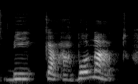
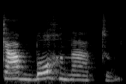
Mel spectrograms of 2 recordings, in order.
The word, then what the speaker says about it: bicarbonato: Bi car. Aí o povo fala carbornato. Não é aqui não, né?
